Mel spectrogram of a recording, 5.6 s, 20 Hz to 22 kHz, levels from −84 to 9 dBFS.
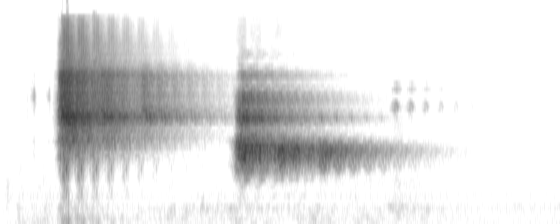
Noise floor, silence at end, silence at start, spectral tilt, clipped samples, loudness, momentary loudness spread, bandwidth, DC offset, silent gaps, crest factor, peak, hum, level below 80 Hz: -78 dBFS; 2 s; 0.55 s; 6.5 dB/octave; under 0.1%; -14 LUFS; 23 LU; 16 kHz; under 0.1%; none; 20 dB; 0 dBFS; none; -76 dBFS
